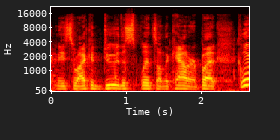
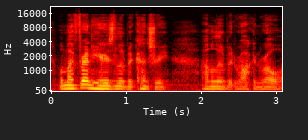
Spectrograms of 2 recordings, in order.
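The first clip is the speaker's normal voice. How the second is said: low, much softer, quick murmured Seagal line; hushed Seagal impression; 5 semitones lower, 10 dB quieter, faster than usual. Cohost quoting Seagal's hostage line, hushed and quick. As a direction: hush it down and rattle it off like Seagal. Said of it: "he's like".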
